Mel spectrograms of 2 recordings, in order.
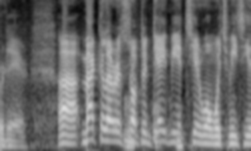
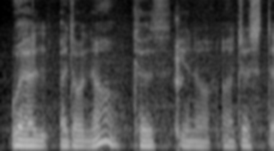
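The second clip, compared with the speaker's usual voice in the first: much softer, low, deflated mumble; flat mumbling imitation; 8 semitones lower, 14 dB quieter than usual. Host mocking Quasel's joke-flattening reply, much softer deflated mumble. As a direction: mimic a mate killing the joke with a limp shrug. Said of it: "Quasel flattens it with".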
